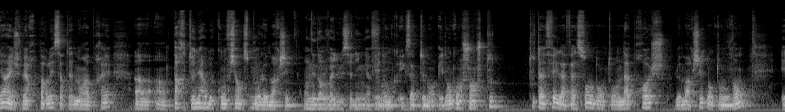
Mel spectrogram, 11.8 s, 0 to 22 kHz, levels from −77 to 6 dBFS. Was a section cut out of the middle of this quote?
no; 0 cuts

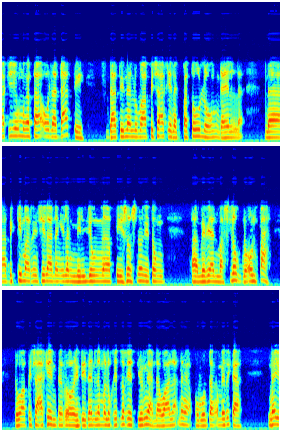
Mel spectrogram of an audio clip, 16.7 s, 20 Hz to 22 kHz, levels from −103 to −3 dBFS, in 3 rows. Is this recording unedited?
yes; 0 cuts

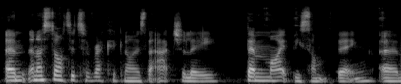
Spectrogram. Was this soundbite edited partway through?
no; 0 cuts

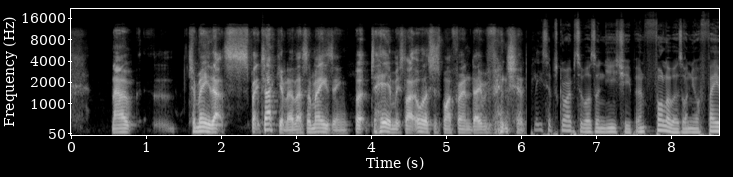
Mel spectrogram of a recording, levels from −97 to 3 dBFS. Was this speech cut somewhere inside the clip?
yes; 1 cut; at 6.0 s

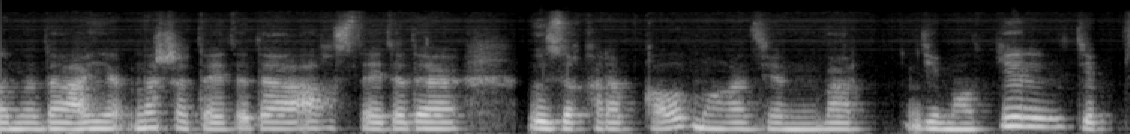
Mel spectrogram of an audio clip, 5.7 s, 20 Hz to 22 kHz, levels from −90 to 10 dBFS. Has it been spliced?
no; 0 cuts

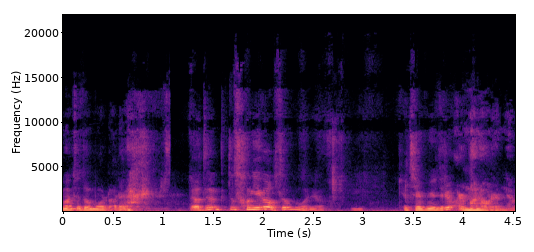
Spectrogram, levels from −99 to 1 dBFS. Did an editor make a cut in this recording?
yes; 1 cut; at 3.0 s

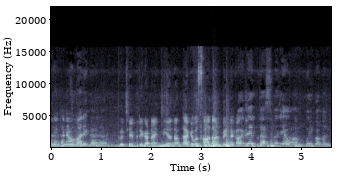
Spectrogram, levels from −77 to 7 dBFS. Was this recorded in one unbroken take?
no; 1 cut; at 1.3 s

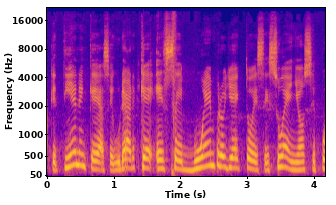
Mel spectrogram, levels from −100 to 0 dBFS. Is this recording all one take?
no; 1 cut; at 1.3 s

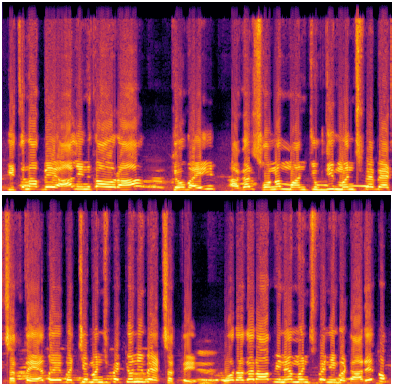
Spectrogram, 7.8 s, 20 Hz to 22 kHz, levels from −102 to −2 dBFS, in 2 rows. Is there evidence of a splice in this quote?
no; 0 cuts

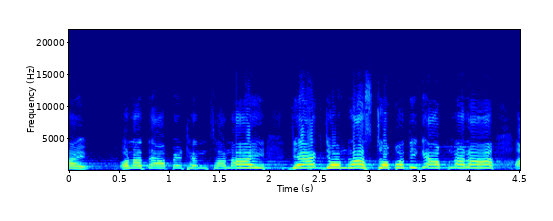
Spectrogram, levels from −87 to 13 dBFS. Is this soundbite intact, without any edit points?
no; 1 cut; at 1.7 s

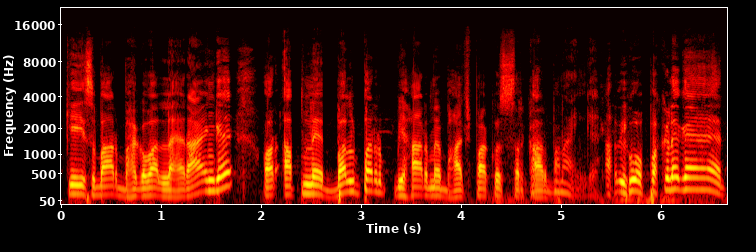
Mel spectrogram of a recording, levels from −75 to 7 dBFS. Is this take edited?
yes; 1 cut; at 5.5 s

